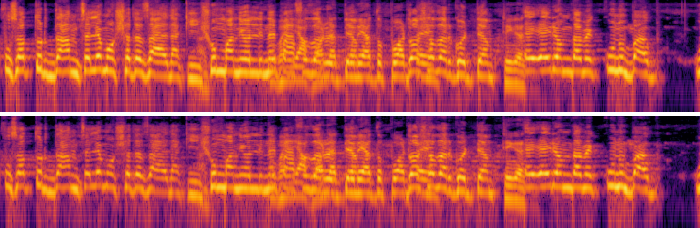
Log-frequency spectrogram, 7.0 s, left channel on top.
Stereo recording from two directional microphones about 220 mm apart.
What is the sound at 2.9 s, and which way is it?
Speech, 25° left (ahead or behind).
